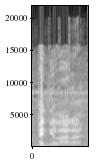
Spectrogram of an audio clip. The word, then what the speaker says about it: Peñalara: Or Peñalara, it would be pronounced.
